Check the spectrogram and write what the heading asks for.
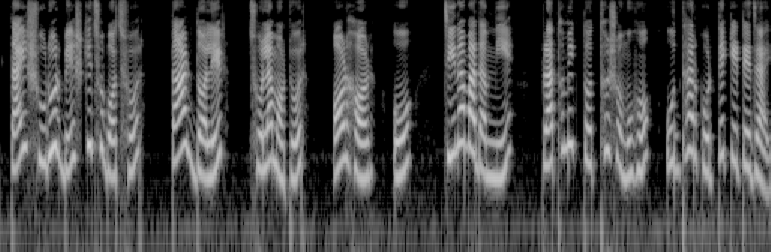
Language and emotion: Bengali, neutral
